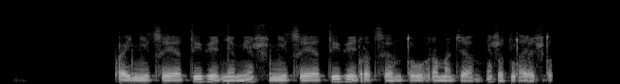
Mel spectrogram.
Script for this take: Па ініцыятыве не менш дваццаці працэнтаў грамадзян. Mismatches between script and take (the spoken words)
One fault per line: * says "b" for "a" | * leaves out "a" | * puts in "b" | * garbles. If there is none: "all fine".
* says "ініцыятыве" for "дваццаці"
* garbles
